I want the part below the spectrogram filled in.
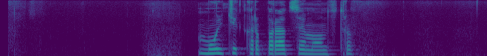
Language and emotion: Russian, neutral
